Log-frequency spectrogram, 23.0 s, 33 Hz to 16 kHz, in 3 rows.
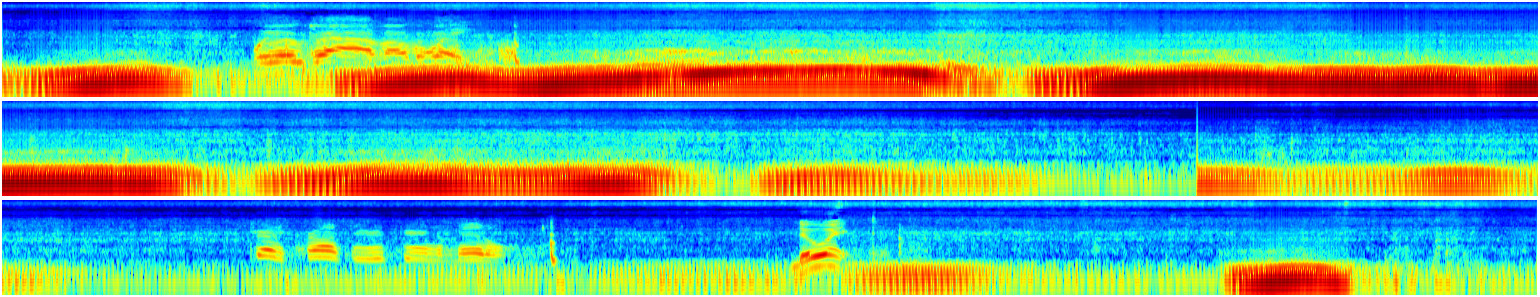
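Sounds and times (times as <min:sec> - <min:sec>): truck engine revving in mud: 0:00.0 - 0:23.0.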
